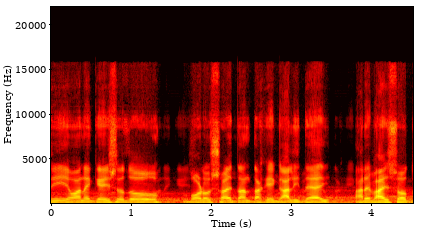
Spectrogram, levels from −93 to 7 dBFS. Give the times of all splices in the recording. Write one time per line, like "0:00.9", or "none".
none

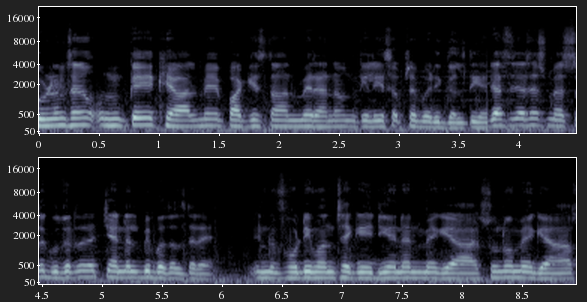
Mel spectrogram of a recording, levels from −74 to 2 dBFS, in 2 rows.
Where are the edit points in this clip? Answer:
0:03.7

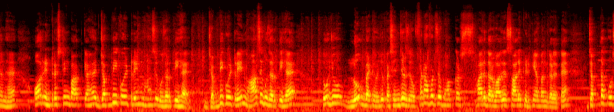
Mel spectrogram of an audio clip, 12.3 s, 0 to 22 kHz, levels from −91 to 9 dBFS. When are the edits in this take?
none

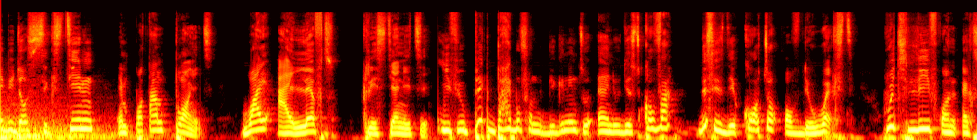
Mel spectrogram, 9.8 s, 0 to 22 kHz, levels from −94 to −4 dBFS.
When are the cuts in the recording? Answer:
0:04.4

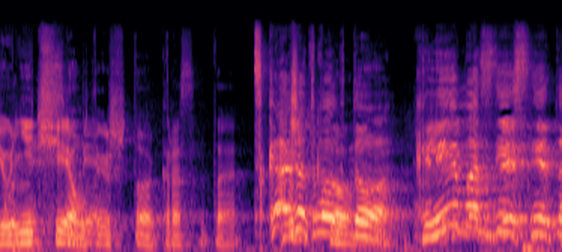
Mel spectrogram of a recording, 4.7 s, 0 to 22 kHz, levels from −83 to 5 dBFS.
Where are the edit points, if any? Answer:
0:02.2

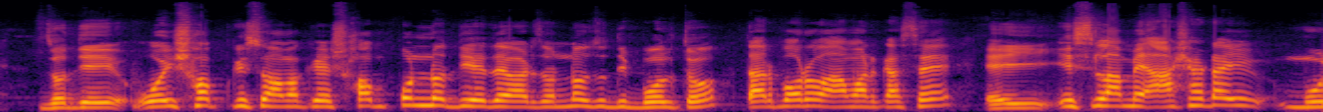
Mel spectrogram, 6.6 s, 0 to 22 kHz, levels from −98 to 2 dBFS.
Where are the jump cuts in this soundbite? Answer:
0:03.6
0:04.8

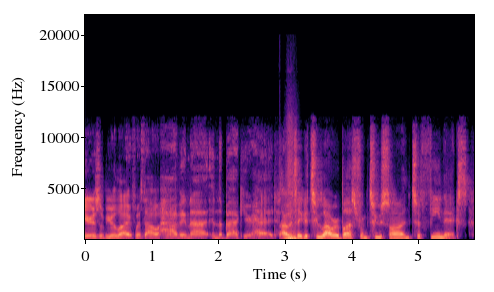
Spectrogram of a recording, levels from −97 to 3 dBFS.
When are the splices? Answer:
0:02.9

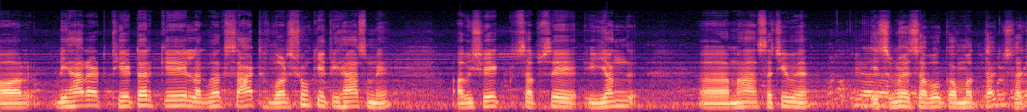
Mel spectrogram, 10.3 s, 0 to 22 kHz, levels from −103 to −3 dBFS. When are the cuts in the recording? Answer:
0:08.6

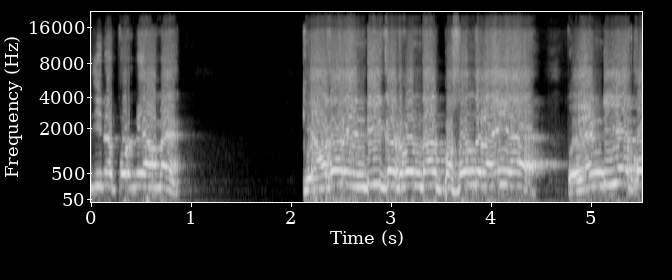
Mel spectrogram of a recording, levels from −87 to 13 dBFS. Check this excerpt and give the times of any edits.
none

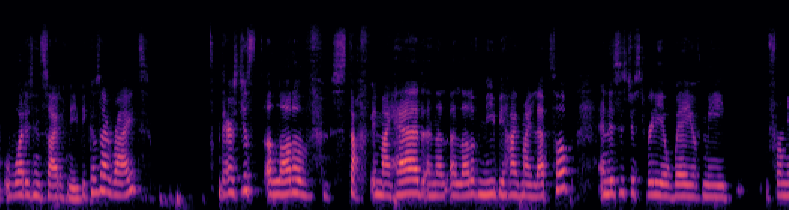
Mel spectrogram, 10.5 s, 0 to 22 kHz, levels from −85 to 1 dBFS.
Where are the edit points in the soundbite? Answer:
none

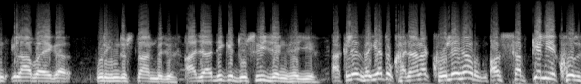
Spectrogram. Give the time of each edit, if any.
0:01.8
0:03.3
0:04.8

